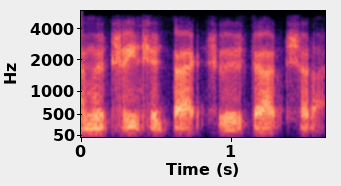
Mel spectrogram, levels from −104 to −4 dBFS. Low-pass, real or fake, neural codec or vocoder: 5.4 kHz; fake; autoencoder, 44.1 kHz, a latent of 192 numbers a frame, MeloTTS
